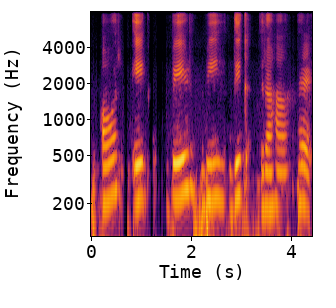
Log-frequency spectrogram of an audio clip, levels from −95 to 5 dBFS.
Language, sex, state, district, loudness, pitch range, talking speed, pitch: Hindi, female, Madhya Pradesh, Dhar, -16 LUFS, 190-220 Hz, 95 wpm, 210 Hz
